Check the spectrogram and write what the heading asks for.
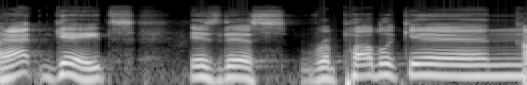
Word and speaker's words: Gaetz: How do you pronounce his shit? – I think Gaetz. Gaetz. – Yeah, Matt.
